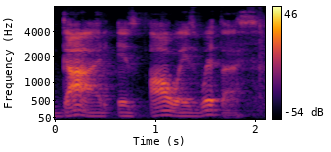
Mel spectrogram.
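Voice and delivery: usual speaking voice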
